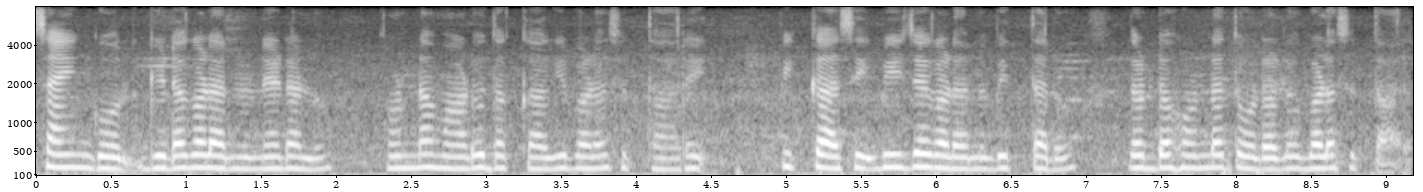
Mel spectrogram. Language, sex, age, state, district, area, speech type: Kannada, female, 30-45, Karnataka, Udupi, rural, spontaneous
